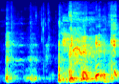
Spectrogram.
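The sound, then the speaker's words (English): Someone coughs and splutters as if choking on a drink: a short harsh cough, a brief pause, then a louder, rough, sustained burst of wet sputtering coughs with no talking. “That's why I try not to sip because it was gonna come out.”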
